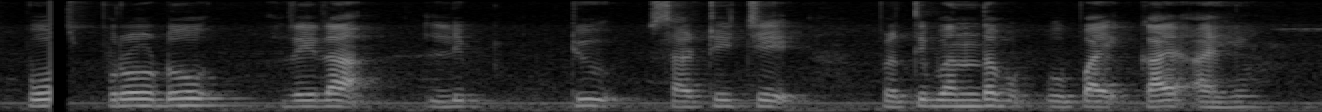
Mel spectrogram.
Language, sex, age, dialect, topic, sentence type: Marathi, male, 25-30, Standard Marathi, agriculture, question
